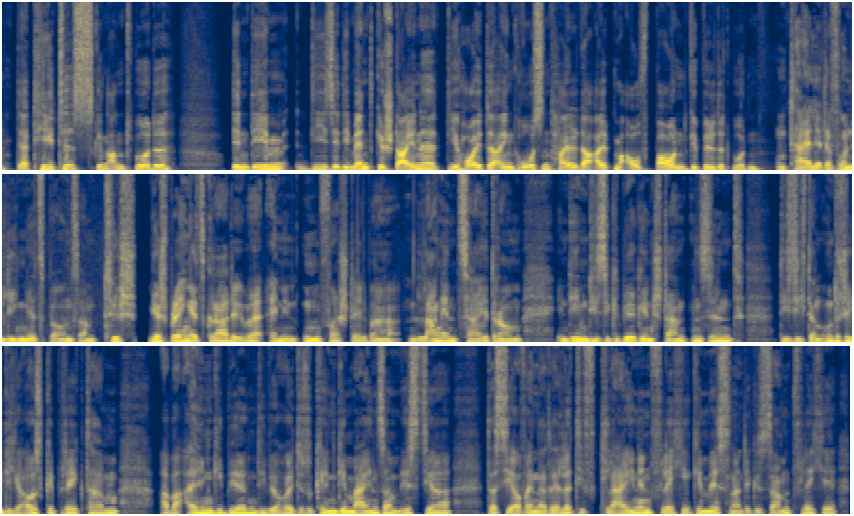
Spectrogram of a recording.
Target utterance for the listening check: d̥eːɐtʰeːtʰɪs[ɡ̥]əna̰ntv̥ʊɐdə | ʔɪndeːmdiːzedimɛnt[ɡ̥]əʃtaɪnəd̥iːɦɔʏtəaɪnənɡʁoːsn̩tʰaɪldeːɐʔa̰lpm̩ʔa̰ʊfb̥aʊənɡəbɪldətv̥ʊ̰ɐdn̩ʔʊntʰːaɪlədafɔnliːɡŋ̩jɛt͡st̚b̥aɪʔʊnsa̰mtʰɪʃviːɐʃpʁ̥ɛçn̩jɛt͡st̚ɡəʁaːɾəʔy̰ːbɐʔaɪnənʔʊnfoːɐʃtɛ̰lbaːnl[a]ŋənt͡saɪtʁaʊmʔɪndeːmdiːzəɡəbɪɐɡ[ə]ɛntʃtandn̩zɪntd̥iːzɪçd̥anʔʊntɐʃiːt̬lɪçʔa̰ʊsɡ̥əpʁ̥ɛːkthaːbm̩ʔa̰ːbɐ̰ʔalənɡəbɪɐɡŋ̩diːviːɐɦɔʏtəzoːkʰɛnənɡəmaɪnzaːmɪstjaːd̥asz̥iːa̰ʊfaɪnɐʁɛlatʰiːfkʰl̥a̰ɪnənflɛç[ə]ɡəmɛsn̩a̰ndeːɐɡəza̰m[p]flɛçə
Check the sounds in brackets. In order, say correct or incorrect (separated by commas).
correct, correct, correct, correct, correct, incorrect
